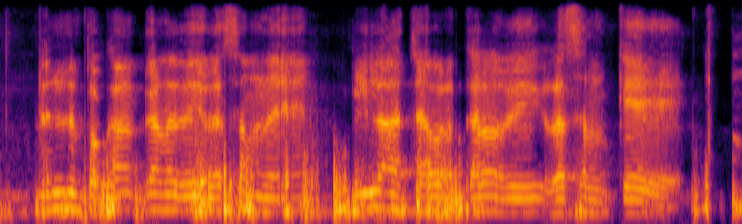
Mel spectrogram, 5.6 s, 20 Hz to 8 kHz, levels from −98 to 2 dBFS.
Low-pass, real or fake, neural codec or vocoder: 7.2 kHz; fake; codec, 44.1 kHz, 2.6 kbps, SNAC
